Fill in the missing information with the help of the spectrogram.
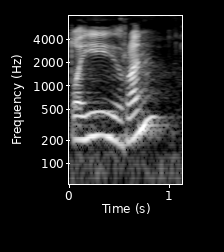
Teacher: رن کے اوپر ہم نے غنہ نہیں کرنا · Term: نون کو بھی ظاہر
